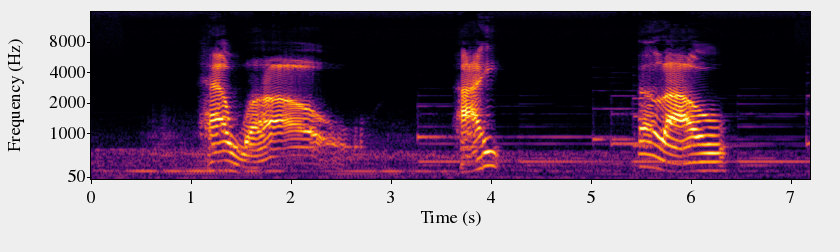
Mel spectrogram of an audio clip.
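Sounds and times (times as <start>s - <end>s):
cat meowing loudly downstairs at night: 1.1s - 2.6s, 3.7s - 4.1s, 5.5s - 6.4s
speech: 1.2s - 2.4s, 3.7s - 4.2s, 5.5s - 6.4s.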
